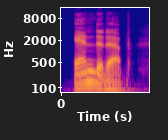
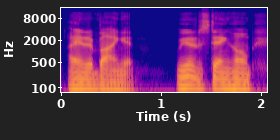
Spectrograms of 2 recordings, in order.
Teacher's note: by pushing the D directly into the U, your tongue does not have to stop moving. It saves breath and energy. · When Americans say these two words, they do not pause between them. They do not separate them at all. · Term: consonant to vowel linking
